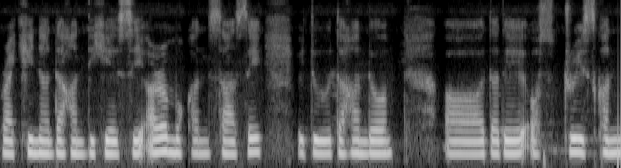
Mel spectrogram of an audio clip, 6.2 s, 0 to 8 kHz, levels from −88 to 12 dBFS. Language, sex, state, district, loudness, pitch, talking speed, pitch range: Nagamese, female, Nagaland, Dimapur, -15 LUFS, 185 Hz, 145 wpm, 180-190 Hz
